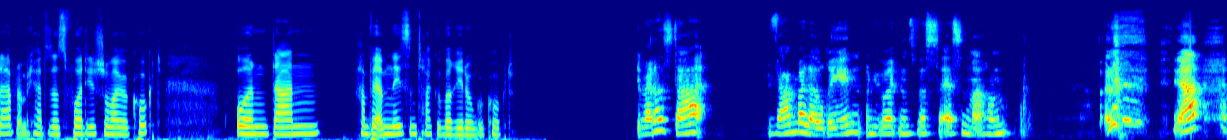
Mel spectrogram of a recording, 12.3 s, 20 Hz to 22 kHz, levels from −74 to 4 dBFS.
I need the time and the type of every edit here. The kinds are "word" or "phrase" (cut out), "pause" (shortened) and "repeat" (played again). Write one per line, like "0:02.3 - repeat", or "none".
none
